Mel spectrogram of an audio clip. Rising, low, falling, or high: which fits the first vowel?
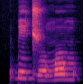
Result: high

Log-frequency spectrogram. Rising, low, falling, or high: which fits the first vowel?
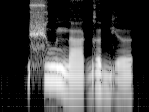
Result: high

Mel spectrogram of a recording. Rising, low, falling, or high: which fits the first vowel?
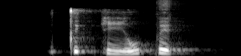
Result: high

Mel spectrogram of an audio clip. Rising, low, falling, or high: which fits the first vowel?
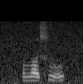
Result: low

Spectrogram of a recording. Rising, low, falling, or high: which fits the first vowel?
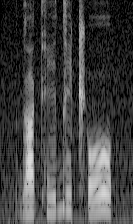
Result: rising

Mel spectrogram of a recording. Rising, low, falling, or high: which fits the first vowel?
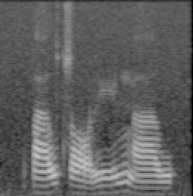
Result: rising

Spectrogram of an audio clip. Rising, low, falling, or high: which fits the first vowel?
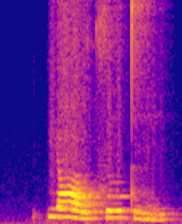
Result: falling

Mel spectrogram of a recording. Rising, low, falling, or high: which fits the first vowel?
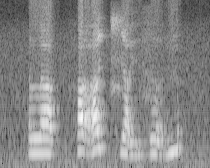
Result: low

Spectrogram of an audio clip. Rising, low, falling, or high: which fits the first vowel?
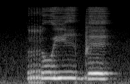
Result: high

